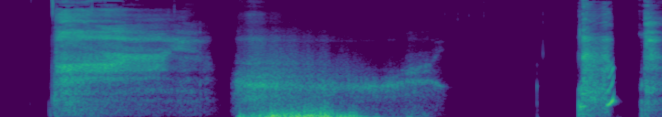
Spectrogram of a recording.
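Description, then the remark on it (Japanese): Two long, airy breaths blown out in soft whooshes, the second lower and fuller, followed after a pause by a couple of short, quick puffs of air, warm breath blown into the listener's ear. No speech. “妹のあったかーい吐息を耳で感じて恥ずかしくなってきちゃった。”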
